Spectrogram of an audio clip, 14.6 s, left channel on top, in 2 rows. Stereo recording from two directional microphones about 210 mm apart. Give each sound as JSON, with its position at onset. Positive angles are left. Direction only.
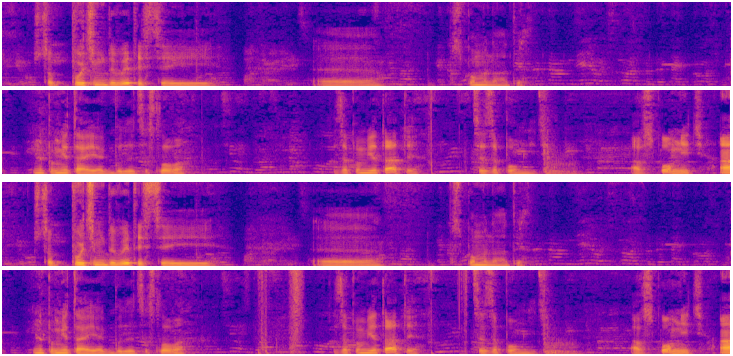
{"t": 0.3, "sound": "speech", "side_deg": -20}
{"t": 7.6, "sound": "speech", "side_deg": -15}
{"t": 10.6, "sound": "speech", "side_deg": 0}
{"t": 13.8, "sound": "speech", "side_deg": -5}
